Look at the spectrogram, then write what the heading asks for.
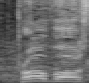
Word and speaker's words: Provost: And for those of you who may be wondering about the pronunciation of Ted Provost's name, it is a French name, initially from Canada. Provost, an American boy who went to Ohio State, prefers to be called that way.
